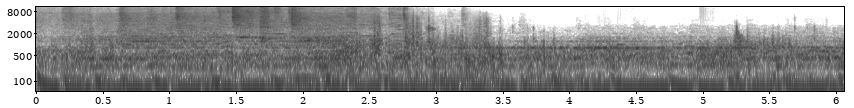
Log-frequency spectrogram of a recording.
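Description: Loud fairground ride music with a heavy bass, with the rumble of the spinning Mondial Shake R5 ride underneath. A high hiss fades out about three seconds in.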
